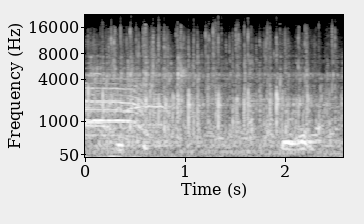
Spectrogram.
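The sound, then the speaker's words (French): A scattered burst of audience clapping, mixed with murmuring and a few voices talking over it, moderately loud and steady throughout, as audience members without children applaud when asked. “Bon, qui a pas d'enfants ici, par applaudissement?”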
